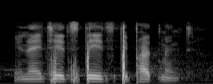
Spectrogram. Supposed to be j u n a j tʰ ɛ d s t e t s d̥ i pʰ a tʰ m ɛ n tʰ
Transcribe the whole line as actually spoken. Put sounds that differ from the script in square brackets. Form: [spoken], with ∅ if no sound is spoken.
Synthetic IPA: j u n a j tʰ ɛ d s t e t s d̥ i pʰ a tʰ m ɛ n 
